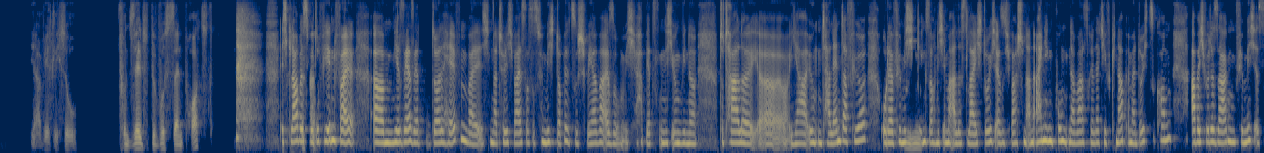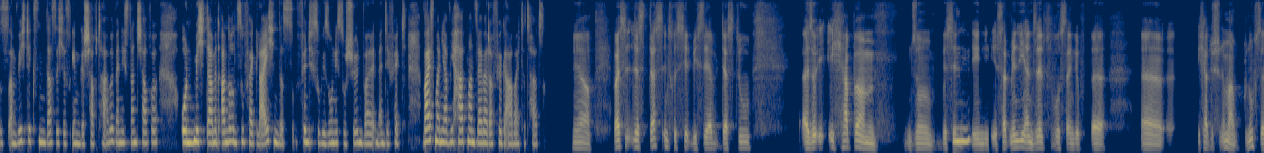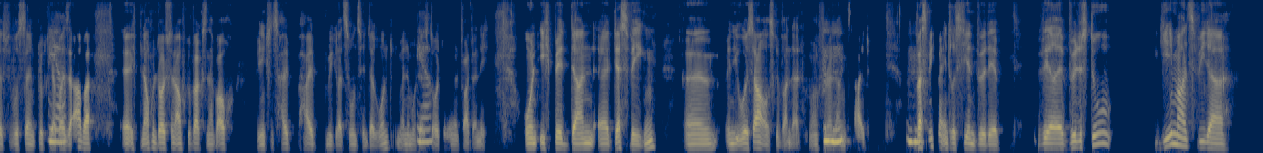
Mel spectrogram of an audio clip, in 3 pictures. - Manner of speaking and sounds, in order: other noise; laughing while speaking: "jeden Fall"; chuckle; laughing while speaking: "einigen"
- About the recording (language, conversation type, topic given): German, podcast, Was hilft dir, aus der Komfortzone rauszugehen?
